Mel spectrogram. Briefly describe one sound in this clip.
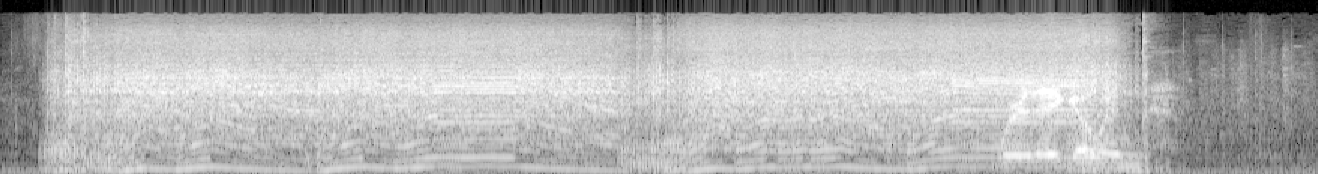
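A chainsaw engine revs up and down loudly, then cuts off.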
